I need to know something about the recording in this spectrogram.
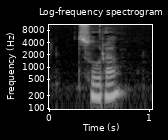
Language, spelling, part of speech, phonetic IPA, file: Polish, córa, noun, [ˈt͡sura], LL-Q809 (pol)-córa.wav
